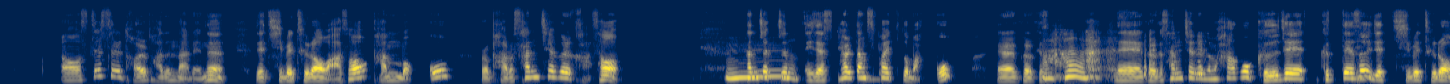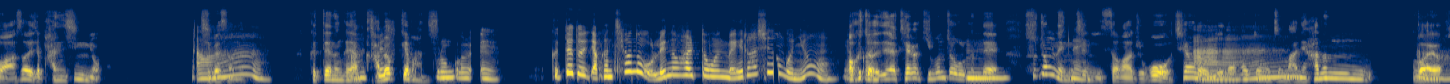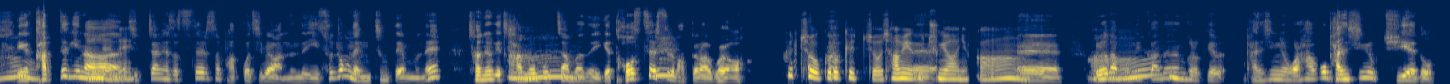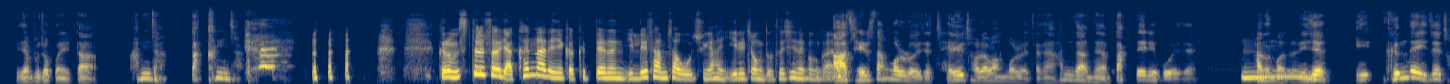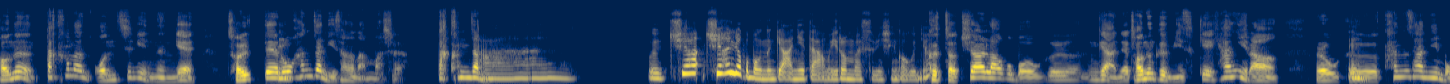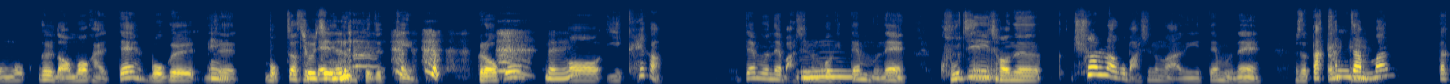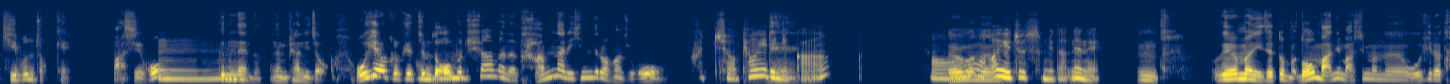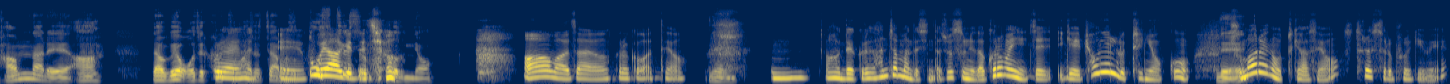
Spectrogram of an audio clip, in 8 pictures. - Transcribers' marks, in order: other background noise; laugh; tapping; gasp; laugh; laugh; laughing while speaking: "건가요?"; laugh; unintelligible speech
- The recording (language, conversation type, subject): Korean, podcast, 스트레스를 풀 때 주로 무엇을 하시나요?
